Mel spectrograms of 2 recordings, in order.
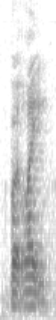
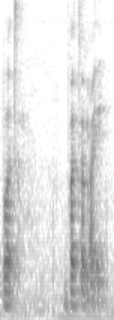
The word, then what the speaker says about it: Bud Light: Now I can say it right. It's Bud Light. But back then, when I first started, I was saying Butter Light.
